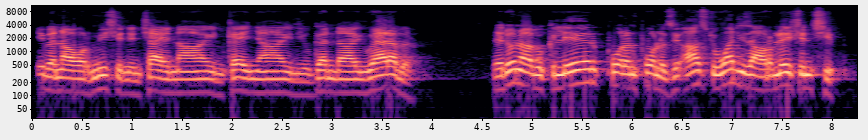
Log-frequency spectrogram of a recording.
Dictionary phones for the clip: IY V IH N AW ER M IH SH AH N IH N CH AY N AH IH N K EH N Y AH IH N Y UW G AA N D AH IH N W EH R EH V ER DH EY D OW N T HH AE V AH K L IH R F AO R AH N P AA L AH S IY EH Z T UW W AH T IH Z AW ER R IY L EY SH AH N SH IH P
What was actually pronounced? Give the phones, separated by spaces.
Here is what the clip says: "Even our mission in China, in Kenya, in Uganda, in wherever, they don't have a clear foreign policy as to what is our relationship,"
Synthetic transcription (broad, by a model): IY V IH N AW ER M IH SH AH N IH N CH AY N AH IH N K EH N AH IH N Y UW G AA N D AH IH N W EH R EH V ER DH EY D OW N T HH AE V AH K L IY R P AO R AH N P AA L AH S IY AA S T UW W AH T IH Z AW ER R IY L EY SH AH N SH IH P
